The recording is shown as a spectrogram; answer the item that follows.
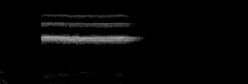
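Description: A single high-pitched electronic beep, held steady for about a second and cut off cleanly: a sound effect marking the change to the next segment.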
